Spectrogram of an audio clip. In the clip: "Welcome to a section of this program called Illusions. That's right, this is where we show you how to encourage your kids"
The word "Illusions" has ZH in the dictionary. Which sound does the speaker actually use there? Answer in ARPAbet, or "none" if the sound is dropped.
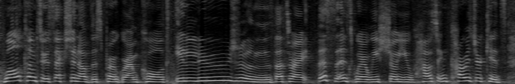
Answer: ZH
